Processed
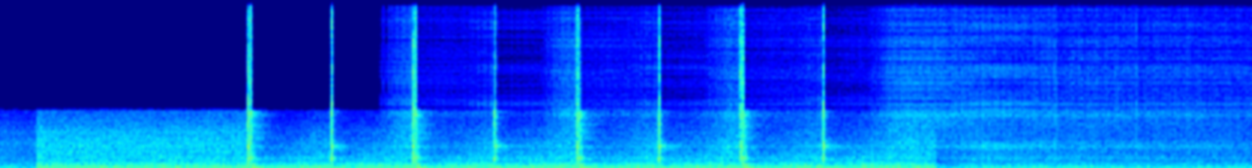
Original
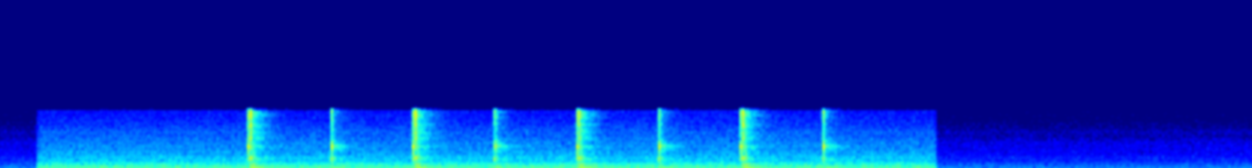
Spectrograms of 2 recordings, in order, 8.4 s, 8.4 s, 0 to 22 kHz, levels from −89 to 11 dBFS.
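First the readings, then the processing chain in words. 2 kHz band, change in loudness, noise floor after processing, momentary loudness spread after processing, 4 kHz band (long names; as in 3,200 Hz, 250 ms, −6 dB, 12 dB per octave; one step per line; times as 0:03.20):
−4.0 dB, −5.5 dB, −47 dBFS, 8 LU, −5.0 dB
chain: wrap-around overflow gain 16.5 dB
feedback delay with all-pass diffusion 1,201 ms, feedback 44%, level −15.5 dB
multiband upward and downward compressor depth 70%
level −1.5 dB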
